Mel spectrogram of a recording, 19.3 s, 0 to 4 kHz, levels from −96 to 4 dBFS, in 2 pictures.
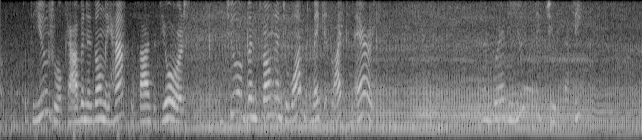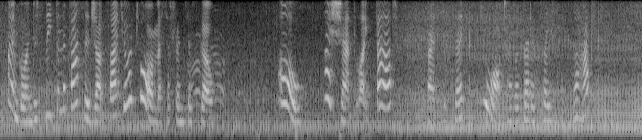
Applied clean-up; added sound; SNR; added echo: none; Motorcycle; 5 dB; none.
